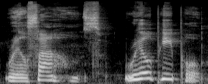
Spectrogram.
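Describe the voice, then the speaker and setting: A woman's voice: mid-range voice, expressive, takes it slowly. A woman reading a scripted radio programme trailer as announcer.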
